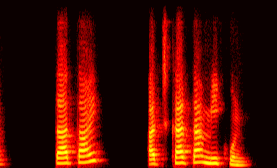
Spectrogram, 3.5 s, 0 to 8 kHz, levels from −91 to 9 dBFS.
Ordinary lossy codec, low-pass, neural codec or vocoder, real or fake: Opus, 32 kbps; 7.2 kHz; codec, 16 kHz, about 1 kbps, DyCAST, with the encoder's durations; fake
